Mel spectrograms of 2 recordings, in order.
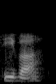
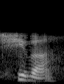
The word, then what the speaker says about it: Shiva: I had a friend in college who wrote his name out as Siva, and people pronounced it as Siva, and it's Shiva.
